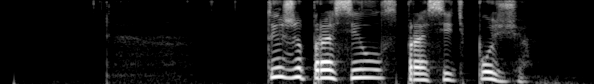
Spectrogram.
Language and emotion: Russian, neutral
